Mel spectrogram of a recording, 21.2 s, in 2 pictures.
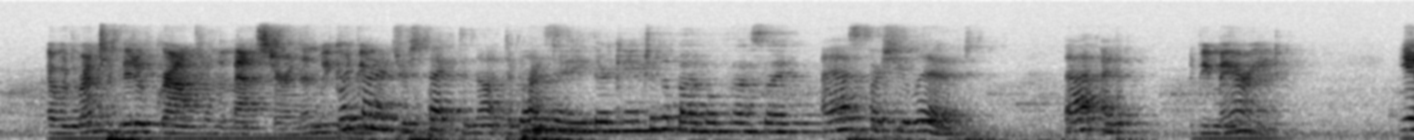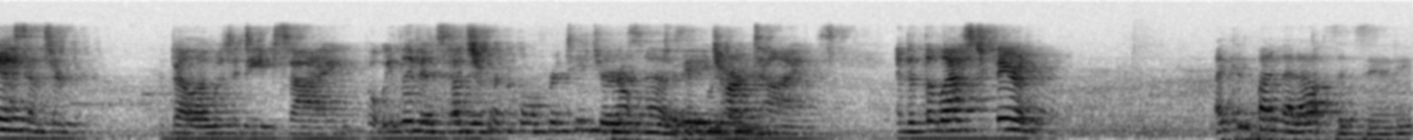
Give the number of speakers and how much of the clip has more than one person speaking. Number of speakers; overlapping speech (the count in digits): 3, about 13%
